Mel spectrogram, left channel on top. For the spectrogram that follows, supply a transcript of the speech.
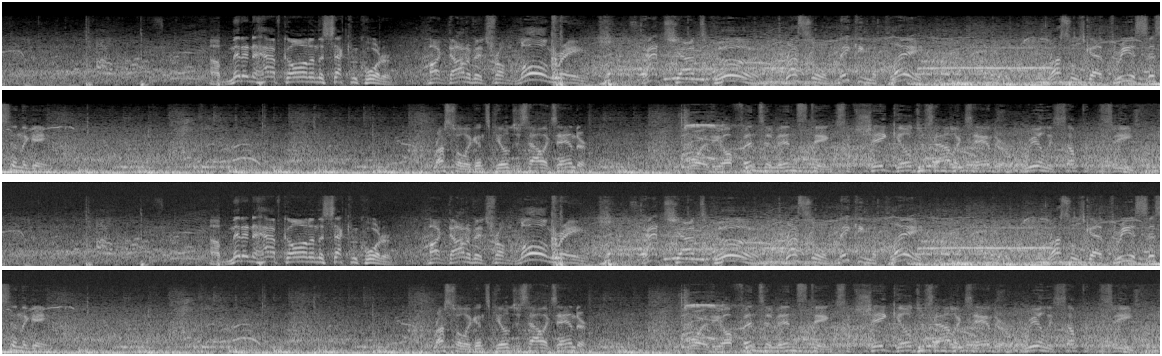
A minute and a half gone in the second quarter. Bogdanovich from long range. That shot's good. Russell making the play. Russell's got 3 assists in the game. Russell against Gilgeous-Alexander. Boy, the offensive instincts of Shai Gilgeous-Alexander are really something to see.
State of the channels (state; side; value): noise; right; hiss, 24 dB below the sound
